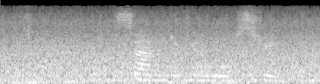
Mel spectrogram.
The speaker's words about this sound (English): There's a roar of water. This is Guzzle Hole. Oh, wow. What a... And it's a huge cave. But you can hear...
